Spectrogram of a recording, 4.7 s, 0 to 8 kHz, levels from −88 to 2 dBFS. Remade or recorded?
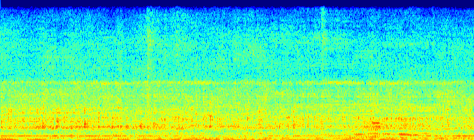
remade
